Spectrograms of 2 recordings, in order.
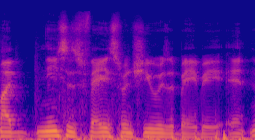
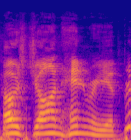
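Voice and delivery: normal talking voice

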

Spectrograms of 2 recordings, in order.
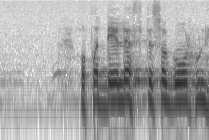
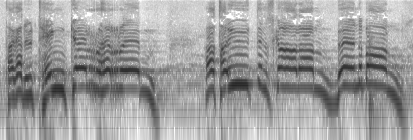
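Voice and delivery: fervent prayer; 6 semitones higher than usual. Acted. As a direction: praise prayer building to a high, ringing pitch. Leads a closing prayer of praise.

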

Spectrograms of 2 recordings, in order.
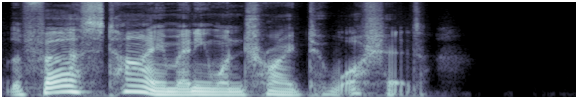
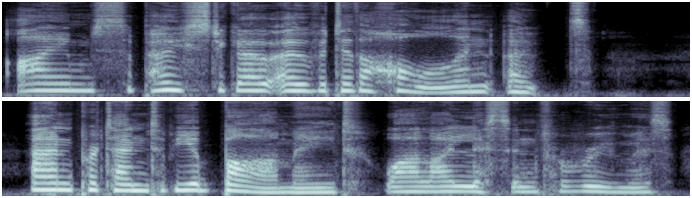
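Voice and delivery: put-on high-pitched young woman, put-upon; sighing complaint; 9 semitones higher than usual. A narrator's reading. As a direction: explain wearily in a high character voice. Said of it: "Lana sighed".

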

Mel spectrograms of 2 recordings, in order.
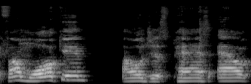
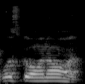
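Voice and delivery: ordinary delivery

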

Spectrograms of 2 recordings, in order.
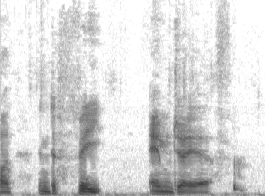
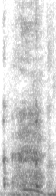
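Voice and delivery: high laugh; 15 dB quieter than usual. Real, not acted. Laughing at the impression.

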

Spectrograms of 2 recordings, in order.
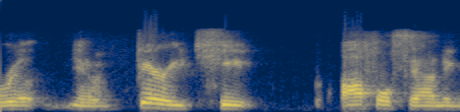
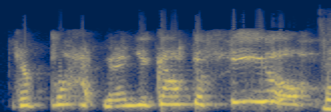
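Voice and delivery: much higher, imitating a New Orleans drawl. Professor praising his student's blues playing, in a higher New Orleans drawl. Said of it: "in his New Orleans drawl".

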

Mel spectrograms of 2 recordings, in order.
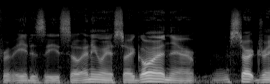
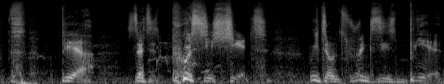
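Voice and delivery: slow, scornful put-on Russian accent; 3 semitones higher, slower than usual. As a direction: sneer slowly as a tough Russian. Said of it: "stereotypically Russian guy".

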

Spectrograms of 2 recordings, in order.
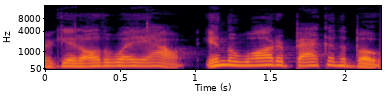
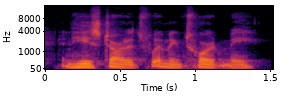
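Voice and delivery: ordinary talk, nothing marked

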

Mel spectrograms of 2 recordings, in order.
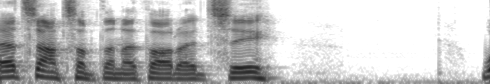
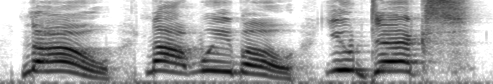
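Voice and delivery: much higher, louder cry of mock despair; mock anguished shout; 12 semitones higher, 6 dB louder, slower than usual. Reading his own tweet, a hammed-up anguished shout. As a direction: wail it like your hero just fell.

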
